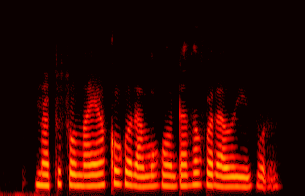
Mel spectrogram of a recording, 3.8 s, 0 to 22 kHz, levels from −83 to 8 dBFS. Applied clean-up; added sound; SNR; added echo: neural mask model DeepFilterNet 3.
